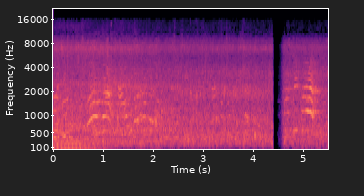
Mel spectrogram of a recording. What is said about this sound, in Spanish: Miren nada más, les voy a enseñar para que vean la calidad del agua. Está fluyendo día y noche, es agua limpia que sale del centro de la tierra, tibia.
